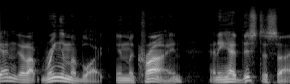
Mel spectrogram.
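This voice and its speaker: A man with an Australian accent at a very fast pace, with lively intonation, on a very clean recording with a silent background. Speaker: radio host. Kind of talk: casual banter on a radio show. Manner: jokey.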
